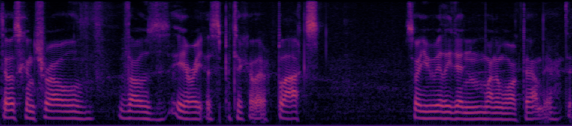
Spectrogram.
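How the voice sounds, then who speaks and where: With a New York accent, a man with a dark, mellow tone and medium pitch speaks at a very slow pace with fairly even intonation amid audible room echo. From New York City, Lower East Side. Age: 70s. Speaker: therapist. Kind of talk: casual interview chat.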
